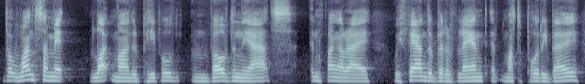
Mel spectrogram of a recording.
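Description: An older man, a business co-founder, recalling his story in a relaxed, anecdotal way. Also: medium pitch, normal speed, hardly any pauses. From New Zealand. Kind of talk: interview recollection.

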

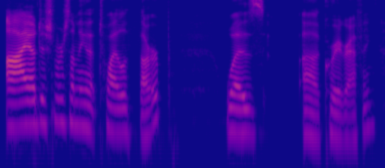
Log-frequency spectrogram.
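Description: A woman guest from Detroit, telling self-deprecating stories in a lively, animated way with acted-out voices. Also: deep voice, quick pace, clear, resonant tone, no echo, studio quality. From Detroit, Michigan. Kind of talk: casual interview storytelling.

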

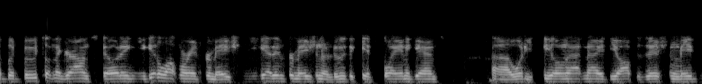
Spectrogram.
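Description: A man's voice: mid-range voice, dry recording. A man calling in to a radio show over the phone, a hockey scout giving his opinion bluntly. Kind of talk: call-in radio chat. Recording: tinny phone line.

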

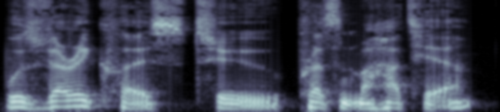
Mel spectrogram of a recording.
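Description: This sixties-aged podcast co-host wanders thoughtfully through political history, and his voice climbs higher whenever he gets excited. His delivery is moderate in pace, creaky and husky. It's recorded at studio quality without any echo.

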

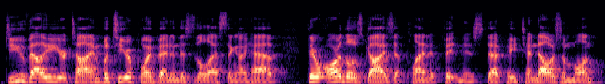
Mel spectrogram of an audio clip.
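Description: A man's voice: medium pitch, animated, fast, a bit bright. A man speaking as an advisor, explaining things casually and emphatically. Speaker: financial advisor guest.

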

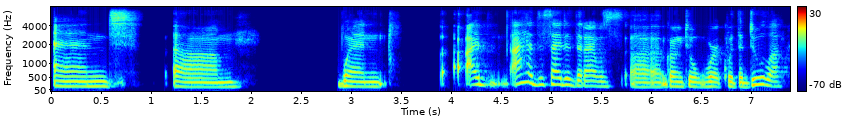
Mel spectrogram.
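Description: A woman from Serbia, in her thirties, recounts her story casually as a podcast guest, often laughing and saying um. She talks slowly in a lowish voice with long pauses, and the lo-fi recording is dry and dull, with no room sound.

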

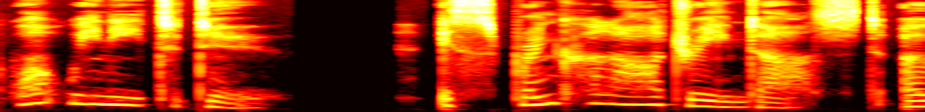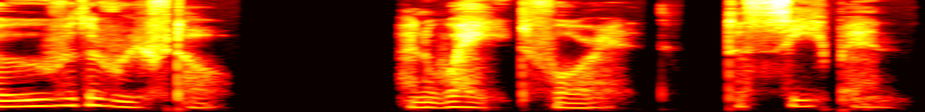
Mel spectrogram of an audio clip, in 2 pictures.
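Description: A woman voicing a gentle whispering dream-maker father. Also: low-pitched, expressive, slow, husky, no echo, clean studio sound, full character voice. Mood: hushed. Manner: soft hushed whisper.

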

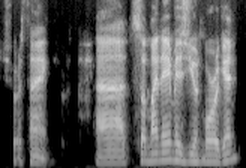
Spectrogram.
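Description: A man in his forties from Scotland, with only a faint trace of a Scottish accent, talks as a guest in a relaxed, rambling way, restarting his sentences often. His voice has a gravelly, creaky edge. The sound is dry and close, with no room echo. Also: medium pitch, a little slow. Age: 40s. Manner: relaxed storytelling with frequent restarts. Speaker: whisky ambassador guest. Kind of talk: conversational interview.

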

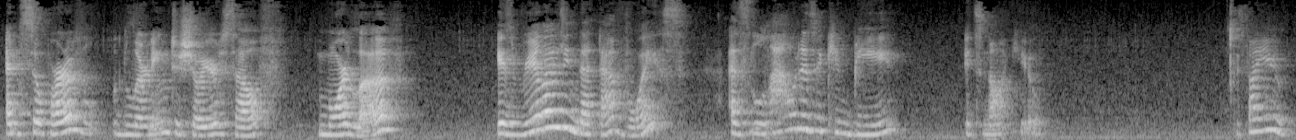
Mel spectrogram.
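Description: A woman hosting a solo podcast, talking calmly and gently in an encouraging way. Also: on the high side, slow pace, long pauses. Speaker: podcast host. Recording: echoey room with faint ambient noise.

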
